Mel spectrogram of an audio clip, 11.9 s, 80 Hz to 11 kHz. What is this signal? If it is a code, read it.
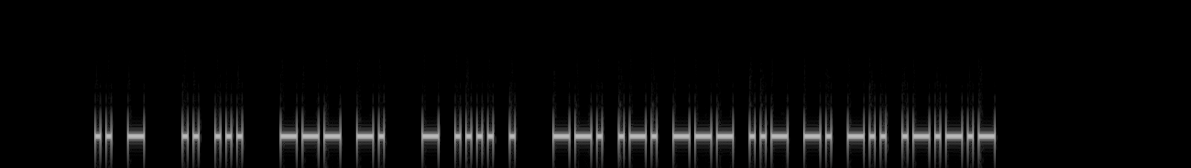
Morse code, heard as a keyed tone, about 22 wpm, 700 Hz. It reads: IT IS ON THE GROUND.
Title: Sentences from Top 1000 Words - Review Part 2 - 22wpm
